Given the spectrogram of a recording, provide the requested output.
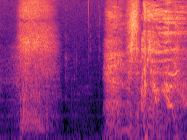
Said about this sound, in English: Hang on, did they sniffle? You smell so good. Oh, you did sniffle.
